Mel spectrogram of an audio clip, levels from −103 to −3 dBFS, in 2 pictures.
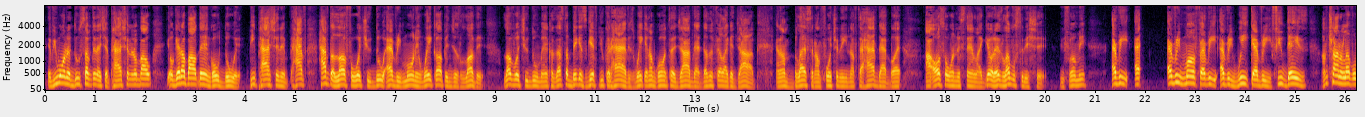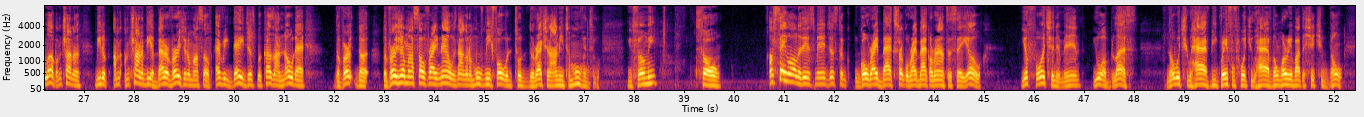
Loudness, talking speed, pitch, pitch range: -17 LUFS, 220 wpm, 145 Hz, 130-165 Hz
